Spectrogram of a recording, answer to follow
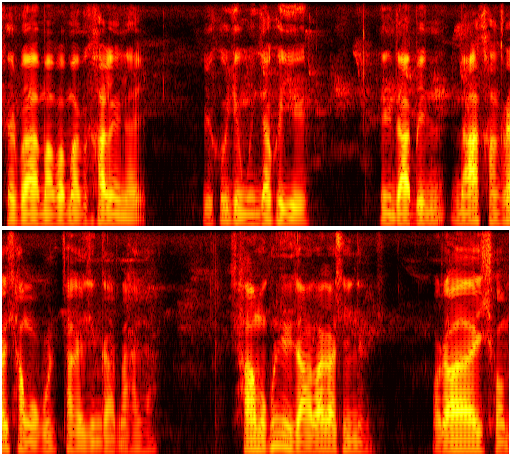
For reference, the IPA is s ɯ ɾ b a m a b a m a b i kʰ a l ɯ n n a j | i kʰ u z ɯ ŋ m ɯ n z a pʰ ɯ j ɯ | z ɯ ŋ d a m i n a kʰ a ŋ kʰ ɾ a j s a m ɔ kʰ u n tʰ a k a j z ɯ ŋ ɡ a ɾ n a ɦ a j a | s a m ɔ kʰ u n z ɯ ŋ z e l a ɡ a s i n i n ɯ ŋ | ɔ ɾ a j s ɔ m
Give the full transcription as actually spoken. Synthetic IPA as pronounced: s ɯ ɾ b a m a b a m a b i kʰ a l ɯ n n a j | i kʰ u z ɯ ŋ m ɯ n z a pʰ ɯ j ɯ | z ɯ ŋ d a b i n a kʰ a ŋ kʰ ɾ a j s a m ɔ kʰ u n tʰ a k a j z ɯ ŋ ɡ a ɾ n a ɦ a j a | s a m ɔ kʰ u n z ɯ ŋ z a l a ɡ a s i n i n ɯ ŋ | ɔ ɾ a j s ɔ m

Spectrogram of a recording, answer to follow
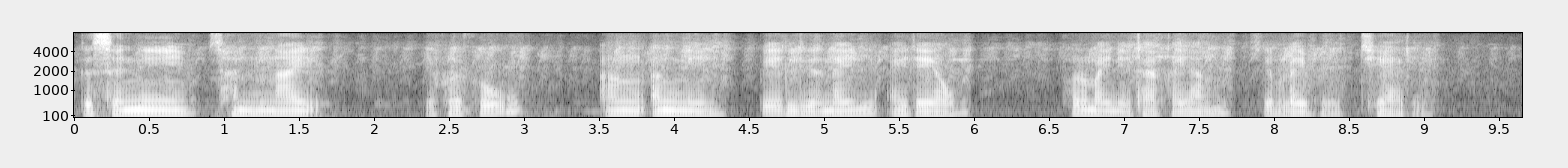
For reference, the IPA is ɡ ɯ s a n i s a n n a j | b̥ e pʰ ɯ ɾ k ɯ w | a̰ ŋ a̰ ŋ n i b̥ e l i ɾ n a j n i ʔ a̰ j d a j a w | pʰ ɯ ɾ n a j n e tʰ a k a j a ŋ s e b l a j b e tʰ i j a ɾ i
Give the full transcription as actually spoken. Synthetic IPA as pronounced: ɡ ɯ s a n i s a n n a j | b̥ e pʰ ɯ ɾ kʰ ɯ w | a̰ ŋ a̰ ŋ n i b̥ e l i ɾ n a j n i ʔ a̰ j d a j a w | pʰ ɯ ɾ m a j n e tʰ a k a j a ŋ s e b l a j b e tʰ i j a ɾ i

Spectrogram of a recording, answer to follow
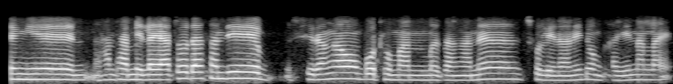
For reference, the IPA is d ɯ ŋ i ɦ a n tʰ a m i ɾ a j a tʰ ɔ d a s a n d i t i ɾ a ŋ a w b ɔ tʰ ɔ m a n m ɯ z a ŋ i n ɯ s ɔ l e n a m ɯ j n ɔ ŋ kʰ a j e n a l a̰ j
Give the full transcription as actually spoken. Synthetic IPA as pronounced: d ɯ ŋ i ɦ a n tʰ a m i l a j a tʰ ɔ d a s a n d i s i ɾ a ŋ a w b ɔ tʰ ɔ m a n m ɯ z a ŋ a n ɯ s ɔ l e n a n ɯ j d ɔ ŋ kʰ a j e n a l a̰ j

